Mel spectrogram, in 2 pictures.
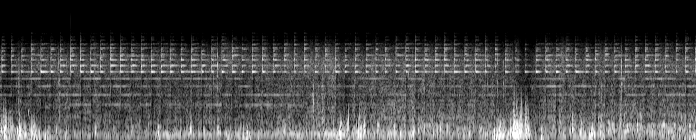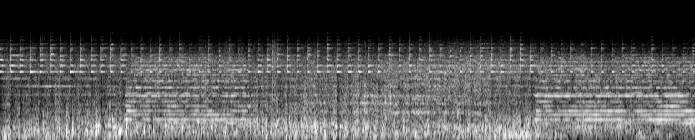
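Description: A passenger train rumbles past close by.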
